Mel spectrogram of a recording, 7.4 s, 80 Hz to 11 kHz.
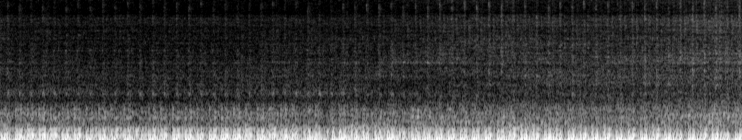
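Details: Single-cylinder engine hot at idle, after a 110 big-bore kit install: faint uneven tick in the thump, from the top end, only when hot; cause unknown.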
